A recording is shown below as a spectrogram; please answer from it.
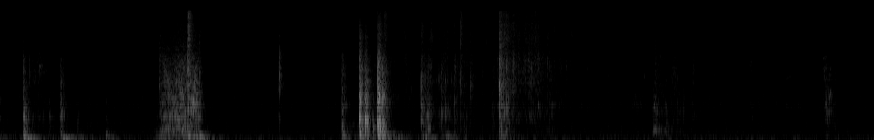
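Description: Plastic shrink wrap on a sealed trading-card box being cut and torn off. It comes as a series of short crinkling, tearing rustles, loudest just before four seconds in and at five seconds, with cardboard handling noises after.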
